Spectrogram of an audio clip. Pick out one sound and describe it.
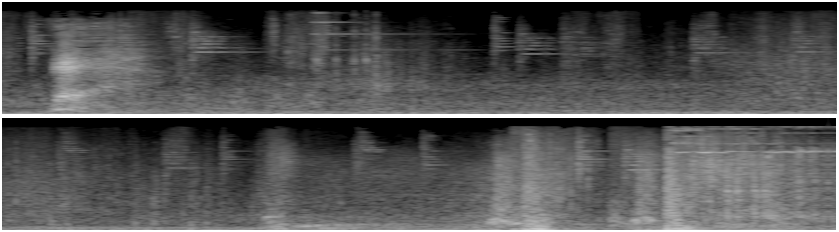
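Weapons clash and strike in quick blows.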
